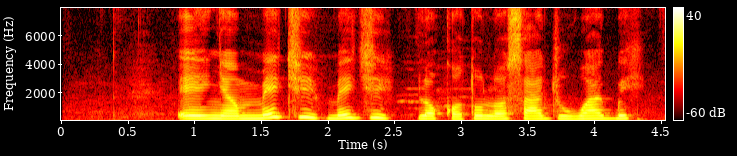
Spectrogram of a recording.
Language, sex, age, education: Yoruba, female, 15-29, tertiary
